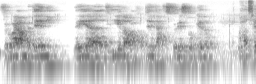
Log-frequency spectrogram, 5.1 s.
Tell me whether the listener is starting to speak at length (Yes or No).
No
